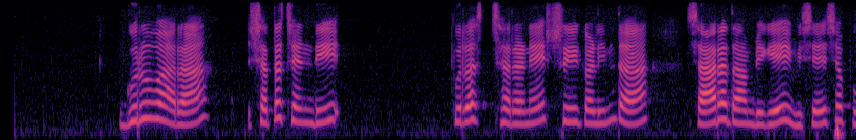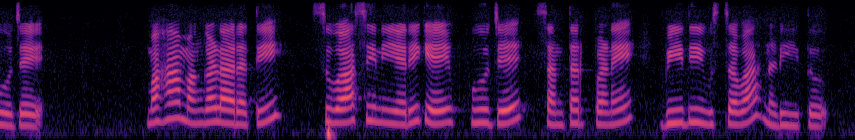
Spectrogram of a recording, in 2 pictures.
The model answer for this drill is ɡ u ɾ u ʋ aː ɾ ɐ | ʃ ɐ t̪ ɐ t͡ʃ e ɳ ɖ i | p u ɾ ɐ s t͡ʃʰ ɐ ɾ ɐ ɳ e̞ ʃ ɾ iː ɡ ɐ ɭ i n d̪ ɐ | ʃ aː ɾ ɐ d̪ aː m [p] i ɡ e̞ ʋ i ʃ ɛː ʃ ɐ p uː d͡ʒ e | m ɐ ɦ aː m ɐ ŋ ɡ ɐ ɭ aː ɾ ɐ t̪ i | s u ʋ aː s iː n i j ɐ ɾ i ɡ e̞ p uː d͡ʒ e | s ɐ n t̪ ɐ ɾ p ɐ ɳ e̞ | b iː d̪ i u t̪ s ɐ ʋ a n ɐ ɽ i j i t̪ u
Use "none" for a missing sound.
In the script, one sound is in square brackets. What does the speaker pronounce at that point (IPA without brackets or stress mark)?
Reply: b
